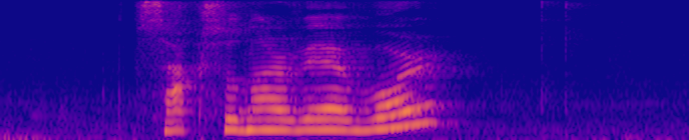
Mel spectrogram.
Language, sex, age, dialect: Faroese, female, 61+, Norðurstreymoy/Eysturoy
